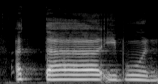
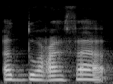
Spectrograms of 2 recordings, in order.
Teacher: you can hear in all of these cases we are dropping the lam and we are reading them with idgham shamsiyya, meaning that we're going to go ahead and move straight on to the next letter.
